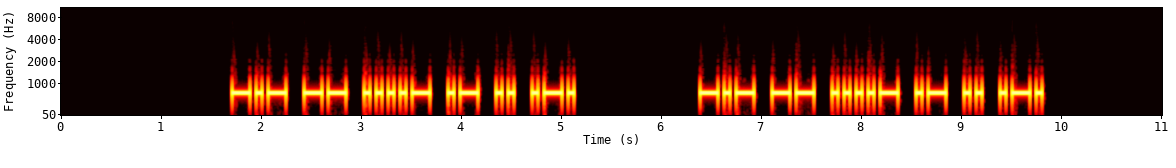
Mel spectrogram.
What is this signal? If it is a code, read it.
Morse code, heard as a keyed tone, about 20 wpm, 700 Hz. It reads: KM4AIR KM4AIR
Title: USA Call Signs - 6 Characters - Repeated 2x - 20wpm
